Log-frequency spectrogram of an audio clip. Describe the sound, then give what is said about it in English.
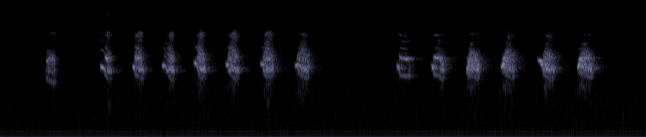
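Turkey yelps made on a yelper call and deepened to sound like a jake: two runs of short, raspy, evenly spaced notes, eight and then six, with a brief pause between the runs and no talk. “All I did is took that same call and deepened the yelp and cleared it off at the end where it was more like a honky sound. Yeah. And it sounded like a Jake yelp.”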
